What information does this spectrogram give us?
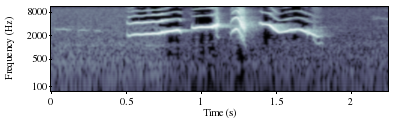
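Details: Wild-caught female oriental magpie-robin singing to rouse male birds. One rich phrase: a long upward-sweeping whistle, a steady high note, a quick sharp chip, then a wavering descending slur, against a quiet background.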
